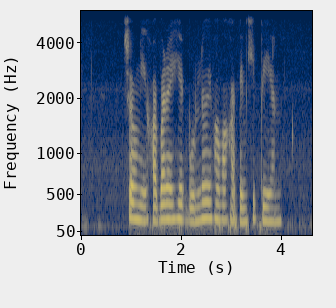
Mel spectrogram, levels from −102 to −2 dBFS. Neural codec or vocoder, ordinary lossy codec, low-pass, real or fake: none; Opus, 64 kbps; 5.4 kHz; real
